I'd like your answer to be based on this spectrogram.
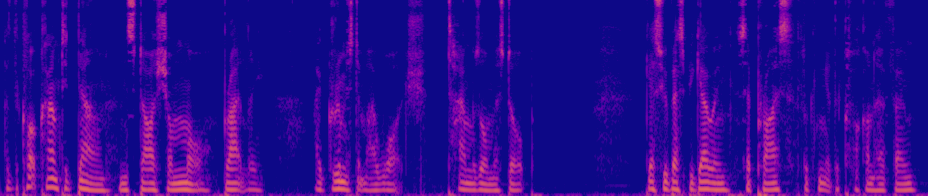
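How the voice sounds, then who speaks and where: A man reading a first-person novel aloud in a calm, low-key storytelling manner. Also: moderate pace, no room sound, studio quality. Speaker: audiobook narrator. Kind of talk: first-person audiobook narration.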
